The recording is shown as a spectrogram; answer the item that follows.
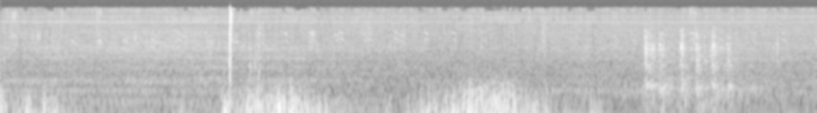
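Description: Wind buffeting the microphone in gusts, with a single sharp click a little over two seconds in.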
